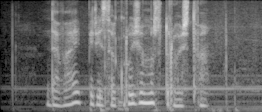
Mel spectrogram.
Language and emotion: Russian, neutral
